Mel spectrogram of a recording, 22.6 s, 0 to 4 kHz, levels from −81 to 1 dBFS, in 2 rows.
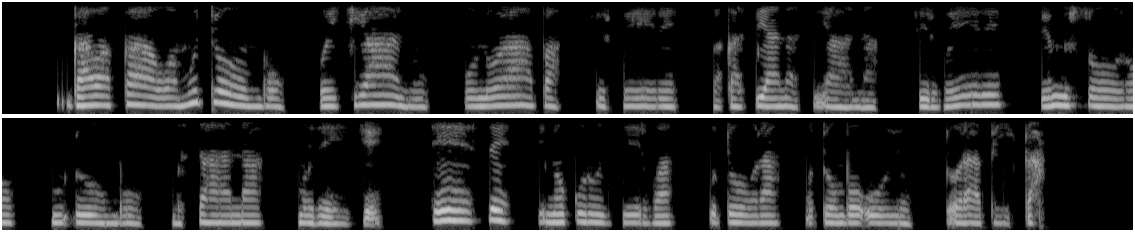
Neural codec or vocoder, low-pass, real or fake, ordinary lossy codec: vocoder, 44.1 kHz, 80 mel bands, Vocos; 3.6 kHz; fake; Opus, 64 kbps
